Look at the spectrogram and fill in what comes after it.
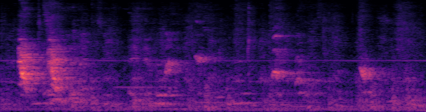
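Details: Biting poodle with a queen-like temperament, filmed indoors during owner training: two sharp barks open, followed by soft, high, short whimpering notes spaced about a second apart over a low hum.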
